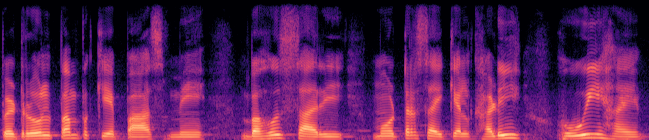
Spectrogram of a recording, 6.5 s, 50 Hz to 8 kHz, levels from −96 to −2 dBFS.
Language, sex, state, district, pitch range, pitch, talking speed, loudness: Hindi, male, Uttar Pradesh, Lucknow, 135-175 Hz, 145 Hz, 100 wpm, -20 LUFS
